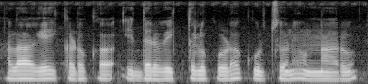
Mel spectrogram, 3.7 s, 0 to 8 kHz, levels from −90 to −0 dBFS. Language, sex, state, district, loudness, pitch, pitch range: Telugu, male, Telangana, Mahabubabad, -19 LUFS, 115 Hz, 105-115 Hz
